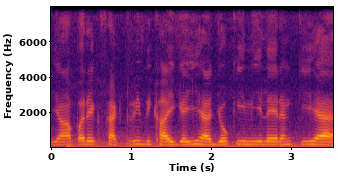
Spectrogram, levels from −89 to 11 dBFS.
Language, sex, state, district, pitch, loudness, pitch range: Hindi, male, Uttar Pradesh, Shamli, 175 Hz, -17 LUFS, 170-180 Hz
